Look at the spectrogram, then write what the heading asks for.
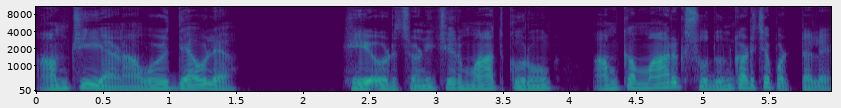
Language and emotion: Goan Konkani, sad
